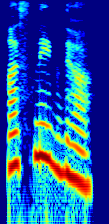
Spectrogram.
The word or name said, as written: ಅಸ್ನಿಗ್ಧ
